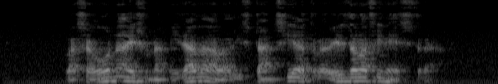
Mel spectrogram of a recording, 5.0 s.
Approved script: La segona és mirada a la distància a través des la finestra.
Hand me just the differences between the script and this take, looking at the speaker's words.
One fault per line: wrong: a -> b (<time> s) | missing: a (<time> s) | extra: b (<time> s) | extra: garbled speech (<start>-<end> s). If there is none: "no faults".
extra: una (1.5 s)
wrong: des -> de (3.5 s)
